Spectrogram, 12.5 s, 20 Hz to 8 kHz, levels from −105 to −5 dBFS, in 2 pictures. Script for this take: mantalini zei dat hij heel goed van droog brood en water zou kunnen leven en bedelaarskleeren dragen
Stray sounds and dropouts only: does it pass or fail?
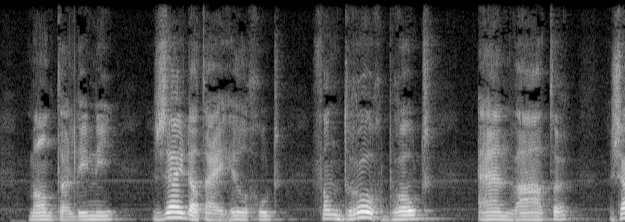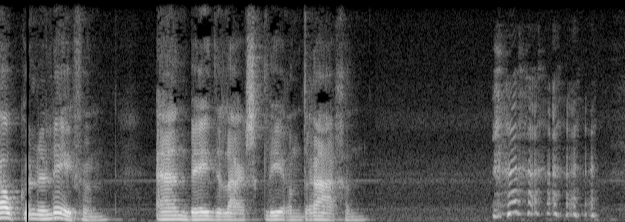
fail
